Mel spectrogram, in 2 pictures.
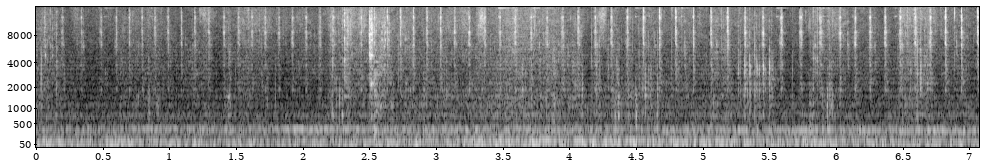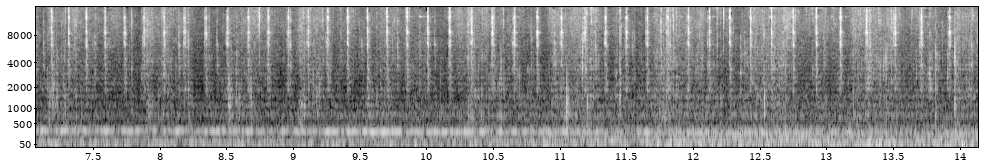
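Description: Bicycle tyres roll over gravel, coming closer.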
